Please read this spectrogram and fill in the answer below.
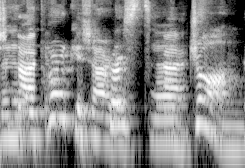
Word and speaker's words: Can: John, whose John. name spelled like C-A-N Can.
